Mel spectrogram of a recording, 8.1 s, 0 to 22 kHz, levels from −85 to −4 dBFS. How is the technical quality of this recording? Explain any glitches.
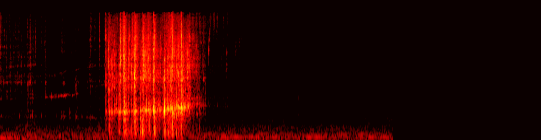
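No technical glitches are audible.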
